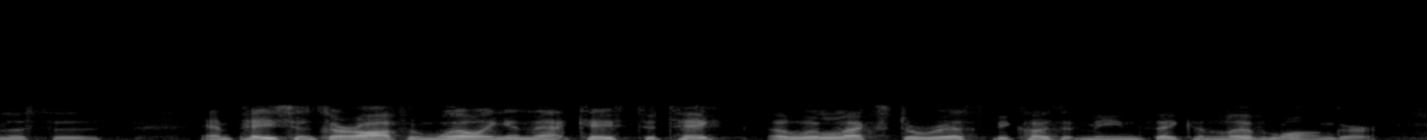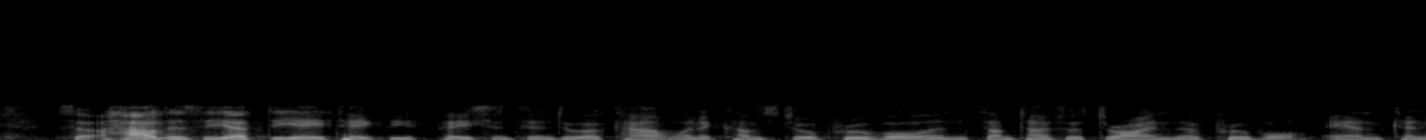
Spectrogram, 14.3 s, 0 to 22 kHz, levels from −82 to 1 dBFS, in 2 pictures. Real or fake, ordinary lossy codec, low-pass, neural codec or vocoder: real; AAC, 24 kbps; 5.4 kHz; none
